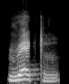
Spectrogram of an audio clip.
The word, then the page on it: rectal: Indian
